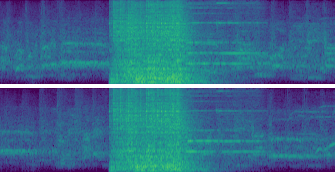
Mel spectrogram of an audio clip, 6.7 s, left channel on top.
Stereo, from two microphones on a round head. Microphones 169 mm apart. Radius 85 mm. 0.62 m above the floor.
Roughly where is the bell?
Centre.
